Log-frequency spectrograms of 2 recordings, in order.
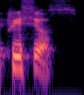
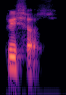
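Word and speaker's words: precious: কথাটা মনে রাখবেন সবচেয়ে প্রিসিয়াস প্রিসিয়াস প্রিসাস প্রিসাস বলেছি আপনাদের একটা ক্লাসে বলেছিলাম যে সিয়াসটা হবে না এটা হবে শ্বাস প্রিসাস মানে হচ্ছে মূল্যবান।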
